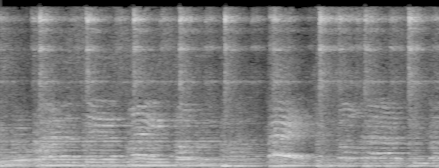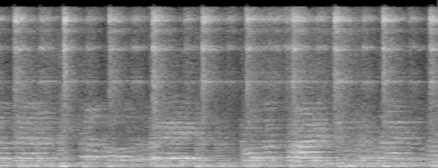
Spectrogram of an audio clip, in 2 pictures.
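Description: A small mixed choir singing a gospel hymn together, accompanied by strummed acoustic guitar, with a tambourine struck on the beat about twice a second.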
